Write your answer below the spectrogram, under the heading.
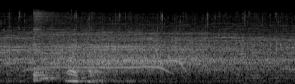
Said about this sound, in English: We can tell by the overwhelming response that you were really moved by that song and that haircut. A fine round of applause for our haircutter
